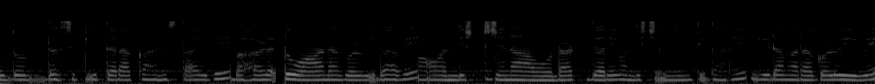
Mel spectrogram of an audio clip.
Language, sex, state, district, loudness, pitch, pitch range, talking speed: Kannada, female, Karnataka, Dharwad, -48 LUFS, 215 Hz, 205-220 Hz, 145 wpm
